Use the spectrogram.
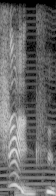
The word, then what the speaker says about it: Sheik: How do I pronounce Sheik? It's Sheik, but is Sheik she/her because Sheik is really Zelda in disguise?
